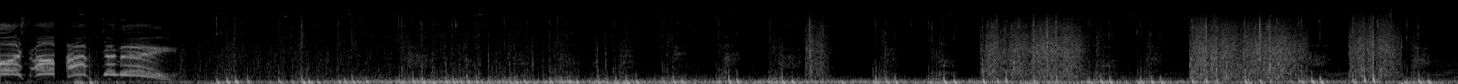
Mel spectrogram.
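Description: Horses gallop in Mount & Blade Bannerlord, a steady rapid clip-clop of hooves running the whole time with a brief whinny near the start and loud bursts of clatter later.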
